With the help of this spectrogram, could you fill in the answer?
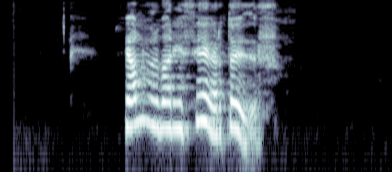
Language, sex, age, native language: Icelandic, female, 40-49, Icelandic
